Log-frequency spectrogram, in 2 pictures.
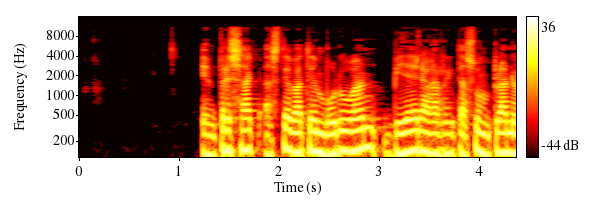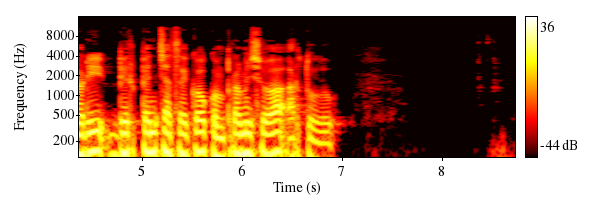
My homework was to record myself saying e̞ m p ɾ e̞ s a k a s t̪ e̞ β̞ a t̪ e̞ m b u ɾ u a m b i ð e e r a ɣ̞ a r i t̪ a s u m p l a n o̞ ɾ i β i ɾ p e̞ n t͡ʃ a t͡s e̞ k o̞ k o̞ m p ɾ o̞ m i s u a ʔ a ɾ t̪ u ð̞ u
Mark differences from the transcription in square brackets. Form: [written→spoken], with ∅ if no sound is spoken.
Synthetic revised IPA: e̞ m p ɾ e̞ s a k a s t̪ e̞ β̞ a t̪ e̞ m b u ɾ u a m b i ð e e [r→ɾ] a ɣ̞ a r i t̪ a s u m p l a n o̞ ɾ i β i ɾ p e̞ n t͡ʃ a t͡s e̞ k o̞ k o̞ m p ɾ o̞ m i s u a ʔ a ɾ t̪ u ð̞ u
